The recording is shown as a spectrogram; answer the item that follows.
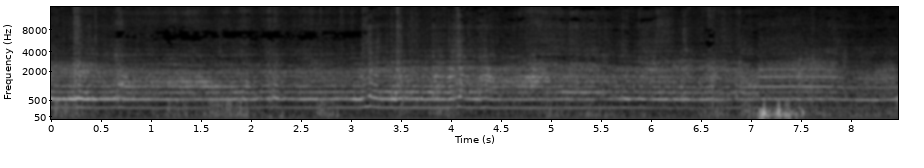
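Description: Brushless electric motor of a Feilun FT012 RC racing boat running under power, a steady high whine that wavers slightly as the boat turns in tight circles on the water. There is a brief low thump near the end.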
